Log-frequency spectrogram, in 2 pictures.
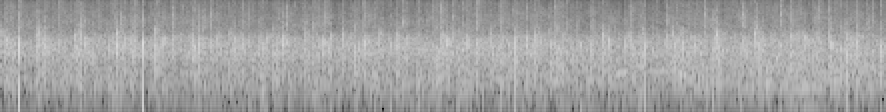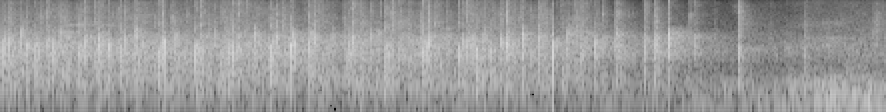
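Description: An audience applauds loudly in a large echoing hall.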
